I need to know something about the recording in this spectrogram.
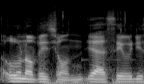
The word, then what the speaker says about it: Univision: This one, Univision. Univision, yeah, see when you said it that way. Uno, like number one. Uno. Univision. Univision.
